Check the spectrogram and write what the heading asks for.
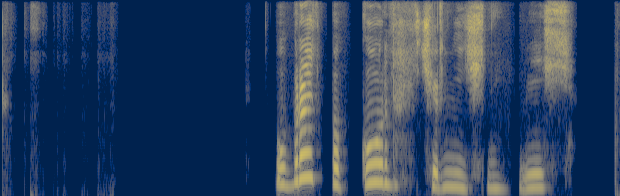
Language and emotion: Russian, neutral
